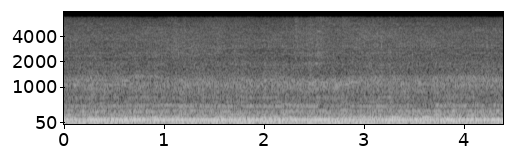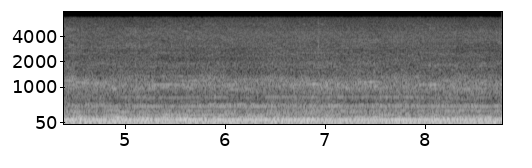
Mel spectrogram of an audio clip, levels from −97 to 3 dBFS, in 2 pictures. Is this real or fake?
fake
